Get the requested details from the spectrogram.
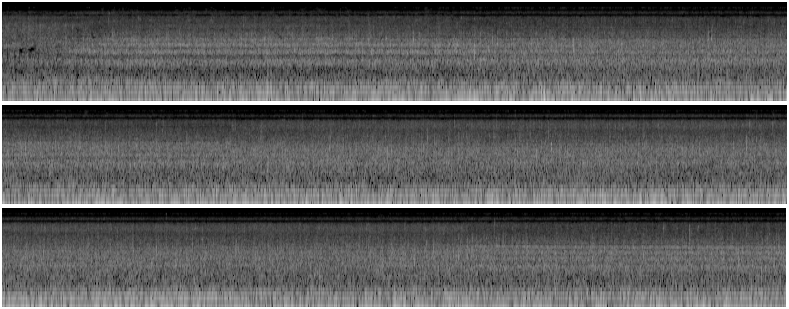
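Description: Water from a fountain splashes and patters steadily into a pool outdoors.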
